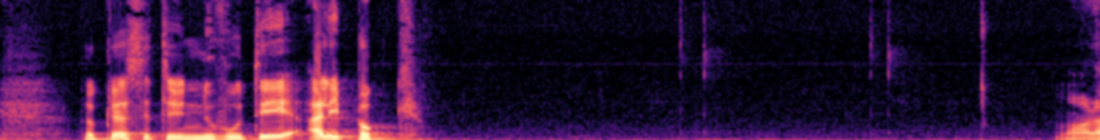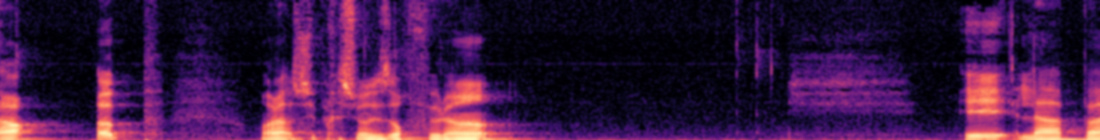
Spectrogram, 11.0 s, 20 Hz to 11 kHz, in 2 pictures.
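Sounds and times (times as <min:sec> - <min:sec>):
faint room hiss: 0:00.0 - 0:11.0
computer mouse clicking: 0:03.4 - 0:03.7, 0:04.3 - 0:05.0, 0:09.1 - 0:09.5.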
